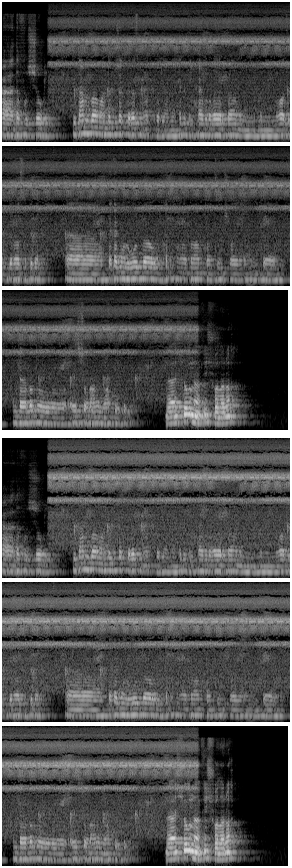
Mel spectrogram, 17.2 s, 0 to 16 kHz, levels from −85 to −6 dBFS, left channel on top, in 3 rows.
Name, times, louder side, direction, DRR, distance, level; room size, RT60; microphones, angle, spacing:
voice 1, 0.0-14.1, left 1 dB, 50° left, 10 dB, 5.8 m, -37 dB
sound 1, 0.9-15.5, right 7 dB, 25° right, 1.0 m, -32 dB
voice 2, 14.8-16.1, right 2 dB, 55° right, 7 dB, 2.7 m, -26 dB
25.0 x 23.5 x 8.3 m, 0.72 s
head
